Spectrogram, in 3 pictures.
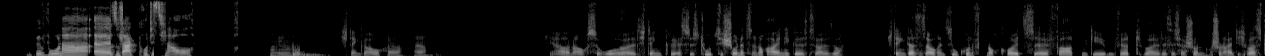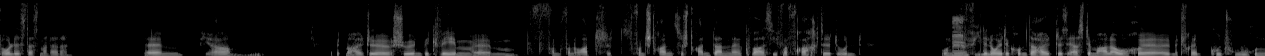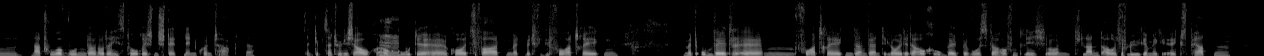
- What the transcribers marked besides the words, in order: other background noise; distorted speech; "mit" said as "mick"
- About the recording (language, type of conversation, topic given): German, unstructured, Was findest du an Kreuzfahrten problematisch?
